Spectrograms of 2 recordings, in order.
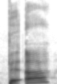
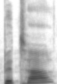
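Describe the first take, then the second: First: The t is dropped, British style. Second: The t sound is clearly pronounced.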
